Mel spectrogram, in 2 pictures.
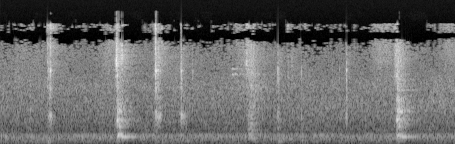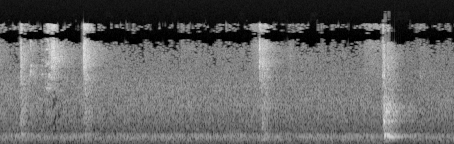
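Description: Forearms and hands striking the wooden arms and trunk of a Wing Chun wooden dummy (mook yan jong): about a dozen hard wooden knocks at an uneven pace, some in quick pairs, the loudest near the end, over a steady background hum.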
